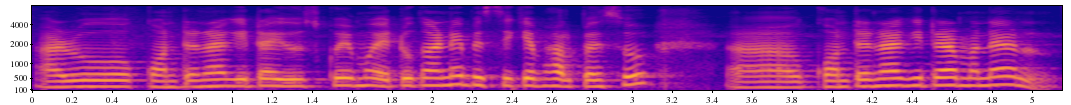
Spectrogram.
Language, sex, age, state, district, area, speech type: Assamese, female, 30-45, Assam, Sivasagar, rural, spontaneous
